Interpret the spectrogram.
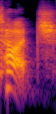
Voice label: "touch", female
